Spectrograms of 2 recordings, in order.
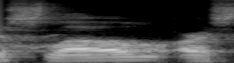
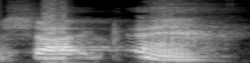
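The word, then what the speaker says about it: Shough: It's honestly not even about Tyler Slaw, whatever. Shuck. Tyler Shuck, like that. Come on, bro. It doesn't even look like how it's supposed to be pronounced.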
